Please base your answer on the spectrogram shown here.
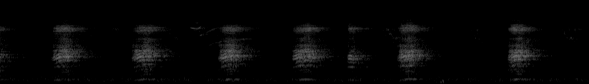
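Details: Lost duck giving loud, harsh, nasal quacks, six calls spaced roughly every second with short pauses between them.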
